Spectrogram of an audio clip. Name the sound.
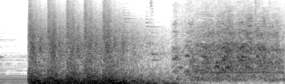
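firecrackers exploding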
